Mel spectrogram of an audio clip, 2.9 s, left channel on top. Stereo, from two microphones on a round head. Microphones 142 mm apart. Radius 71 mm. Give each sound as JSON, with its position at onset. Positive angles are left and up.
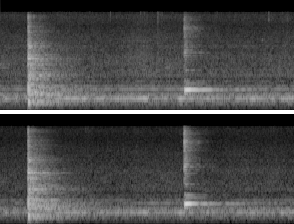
{"t": 0.3, "sound": "a snare drum", "side_deg": -5, "distance_m": 1.3}
{"t": 1.8, "sound": "a cowbell", "side_deg": -45, "distance_m": 0.6}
